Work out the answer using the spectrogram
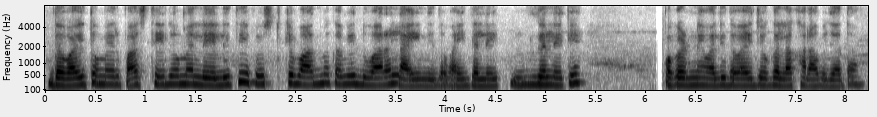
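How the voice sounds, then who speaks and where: A woman's voice: mid-range voice, fairly even intonation, moderate pace, dark tone. A woman, telling a personal devotional testimony in a rambling way, with many restarts and repeated thanks.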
